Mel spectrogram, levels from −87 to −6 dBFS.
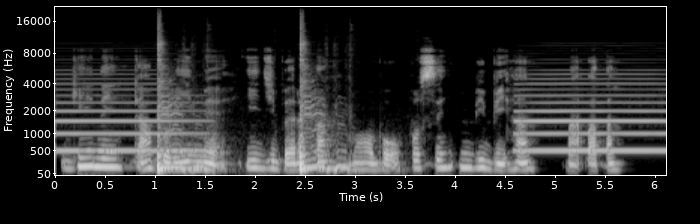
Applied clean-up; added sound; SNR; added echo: none; Wind instrument, woodwind instrument + Guitar; 2 dB; none.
